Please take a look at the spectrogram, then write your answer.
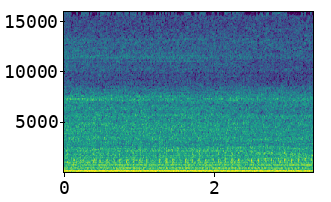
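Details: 2001 Toyota Tacoma with 220k miles and code P0303, first start after new coil packs with a freshly charged battery: a rough-edged idle with uneven tapping just over two per second, possibly a valve; cause not confirmed.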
